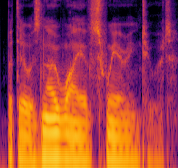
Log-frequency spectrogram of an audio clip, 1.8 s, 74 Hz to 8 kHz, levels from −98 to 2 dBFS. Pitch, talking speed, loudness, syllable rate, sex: 85 Hz, 305 wpm, -16 LUFS, 6.8 syllables/s, male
